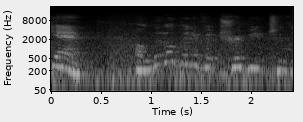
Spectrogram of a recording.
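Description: Speech: a woman talking, tour-guide narration.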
